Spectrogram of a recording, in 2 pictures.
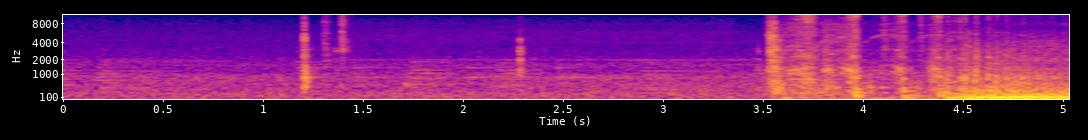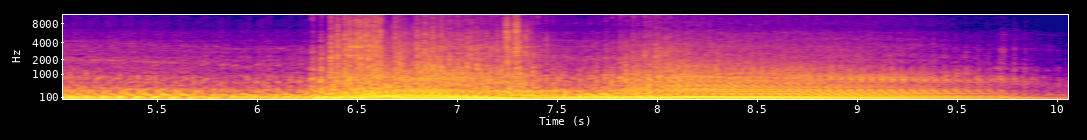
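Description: Harley-Davidson Road King's V-twin engine being started: a couple of faint clicks, then the starter cranks about three and a half seconds in and the engine catches. It is revved briefly, then runs steadily and fades out near the end.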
